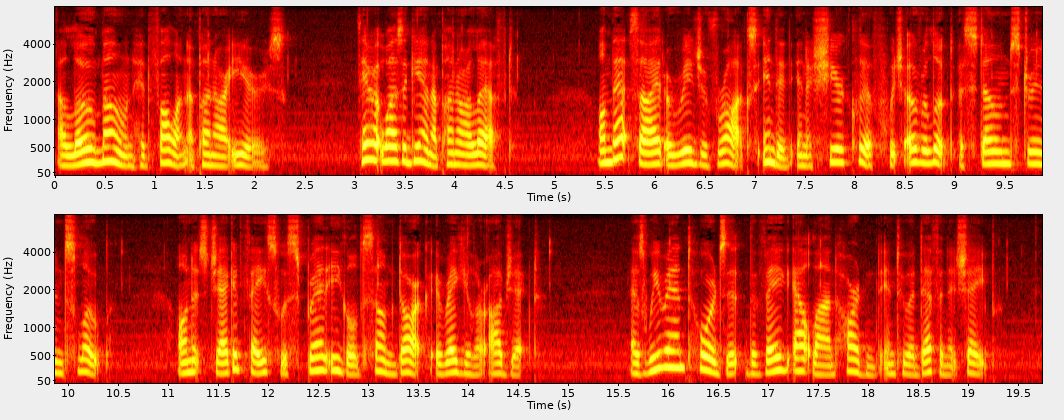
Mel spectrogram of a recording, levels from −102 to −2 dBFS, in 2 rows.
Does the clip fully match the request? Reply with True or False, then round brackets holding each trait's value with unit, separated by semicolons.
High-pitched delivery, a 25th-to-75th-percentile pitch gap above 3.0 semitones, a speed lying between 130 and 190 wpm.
True (205 Hz; 4.5 semitones; 175 wpm)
